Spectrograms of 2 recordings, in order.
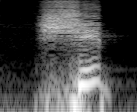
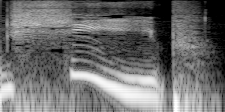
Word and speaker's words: Ship: Ship to Kenya. – Ship to Kenya. – Ship to Kenya. – Ship to Kenya. – Ship to Kenya. – Ship to Kenya. 千万不要读成 sheep, 错了啊。 Ship to Kenya. Sheep, 那是绵羊啊 ,S-H-E-E-P.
